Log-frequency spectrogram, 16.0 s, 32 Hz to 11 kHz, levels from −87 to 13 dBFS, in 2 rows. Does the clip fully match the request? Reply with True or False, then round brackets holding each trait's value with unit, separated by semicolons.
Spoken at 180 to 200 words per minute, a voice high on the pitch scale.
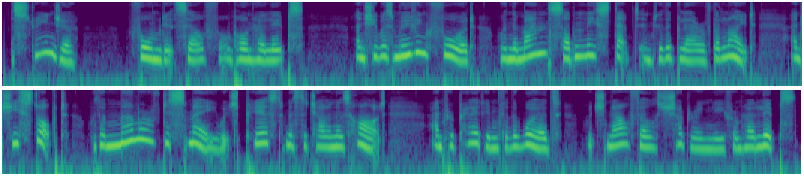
True (185 wpm; 230 Hz)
